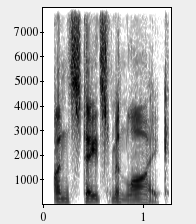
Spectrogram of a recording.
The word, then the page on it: unstatesmanlike: American English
